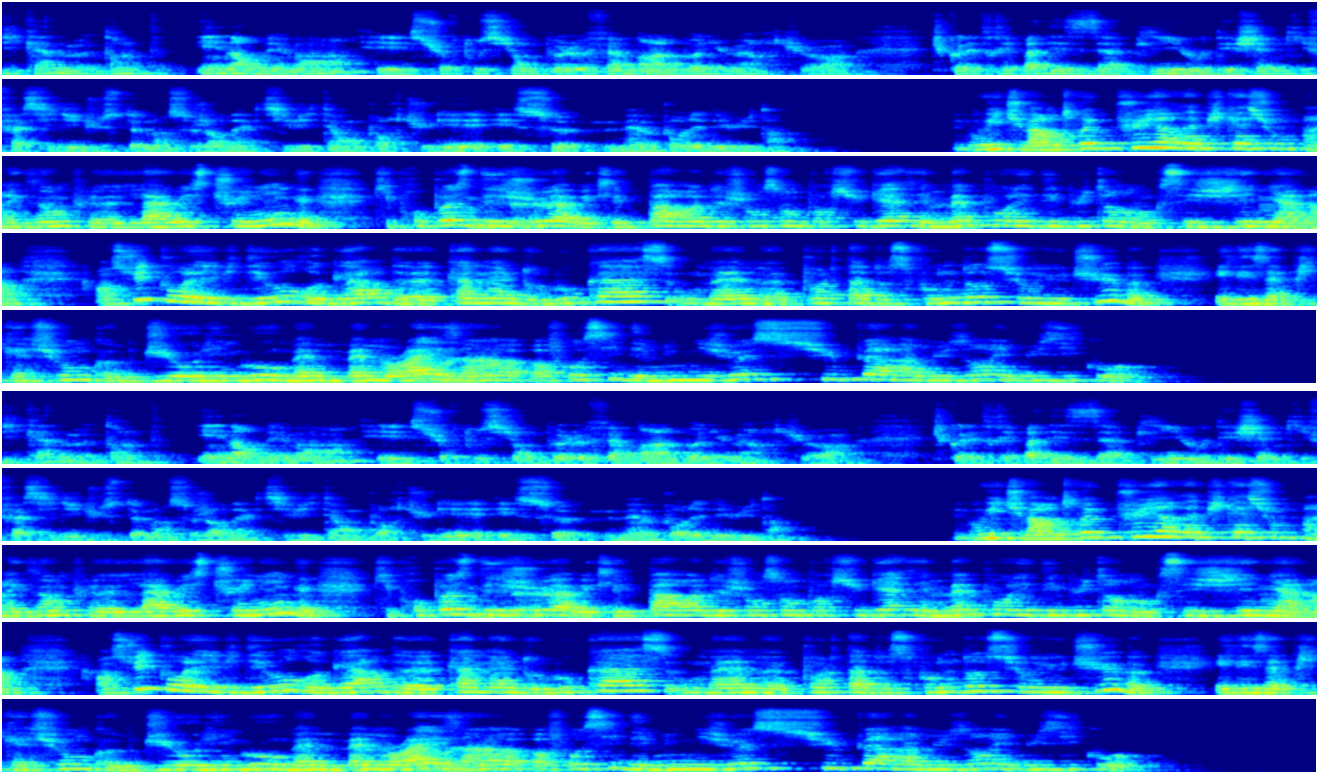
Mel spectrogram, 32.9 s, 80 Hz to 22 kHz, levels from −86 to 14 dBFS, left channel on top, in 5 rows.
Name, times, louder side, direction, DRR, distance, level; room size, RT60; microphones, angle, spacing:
voice 1, 0.0-10.5 15.5-15.9 19.4-19.8 28.3-28.6, left 1 dB, 35° left, -4 dB, 0.8 m, -38 dB
voice 2, 11.3-16.1 16.4-31.9, equal, 5° left, -4 dB, 1.0 m, -28 dB
2.9 x 2.5 x 2.2 m, 0.40 s
head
